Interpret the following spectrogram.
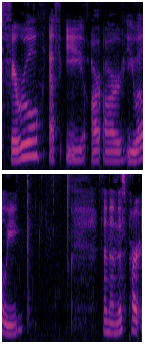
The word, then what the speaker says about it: ferrule: And then this part here, I'm not sure exactly how it's pronounced because I've only ever seen it written, but I think it's ferrule, F-E-R-R-U-L-E.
